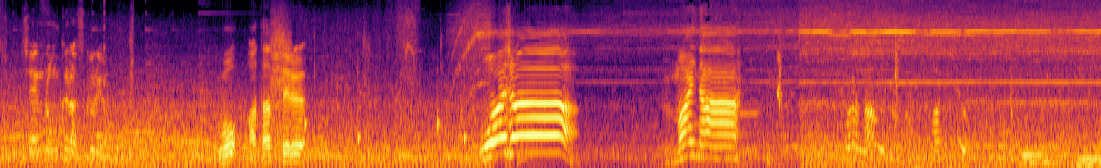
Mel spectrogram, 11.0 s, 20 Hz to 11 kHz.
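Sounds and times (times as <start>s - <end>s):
high-pitched whine: 0.0s - 11.0s
boat engine humming: 5.6s - 11.0s.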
